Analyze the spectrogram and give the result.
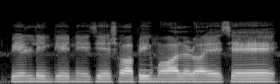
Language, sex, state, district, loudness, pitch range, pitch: Bengali, male, West Bengal, Cooch Behar, -17 LUFS, 125-130 Hz, 130 Hz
